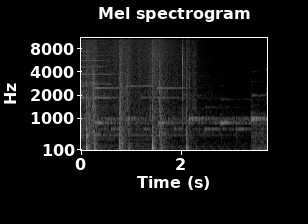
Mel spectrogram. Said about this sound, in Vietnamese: Tiếng bước chân lại đi đến cửa hầm và dừng lại.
